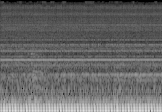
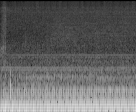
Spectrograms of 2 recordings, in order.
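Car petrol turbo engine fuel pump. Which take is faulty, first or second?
first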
